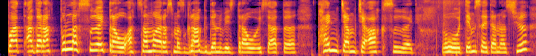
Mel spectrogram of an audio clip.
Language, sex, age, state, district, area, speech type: Kashmiri, female, 30-45, Jammu and Kashmir, Baramulla, rural, spontaneous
